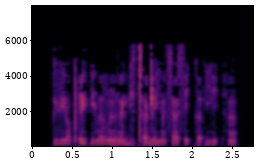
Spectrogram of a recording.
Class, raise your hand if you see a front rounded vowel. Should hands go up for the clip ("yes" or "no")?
yes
